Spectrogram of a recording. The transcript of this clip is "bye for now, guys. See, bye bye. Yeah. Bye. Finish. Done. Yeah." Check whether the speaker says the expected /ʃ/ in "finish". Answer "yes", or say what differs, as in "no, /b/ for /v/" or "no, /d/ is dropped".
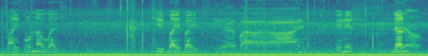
no, /s/ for /ʃ/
